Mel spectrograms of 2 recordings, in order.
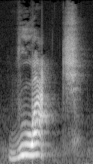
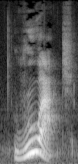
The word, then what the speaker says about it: ruach: Now, in Hebrew, the term for spirit is ruach, ruach, R-U-A-C-H, a word pronounced in such a way to emphasize the H sound.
